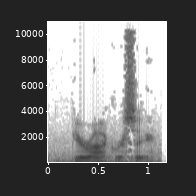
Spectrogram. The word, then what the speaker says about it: bureaucracy: And bureaucracy, it has four syllables and the stress is on that second syllable. Bureaucracy.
